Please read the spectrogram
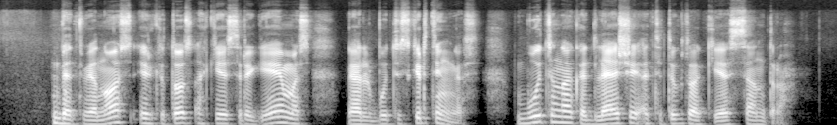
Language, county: Lithuanian, Šiauliai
